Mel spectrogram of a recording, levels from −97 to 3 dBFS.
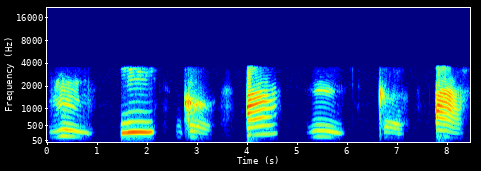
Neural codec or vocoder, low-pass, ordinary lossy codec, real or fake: none; 3.6 kHz; none; real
